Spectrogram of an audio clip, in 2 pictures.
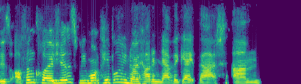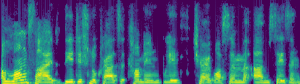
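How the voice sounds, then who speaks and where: A woman with an Australian accent, her fairly low voice moving at a moderate pace with lively intonation. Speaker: travel company sales presenter. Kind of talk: webinar presentation. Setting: online webinar.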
